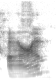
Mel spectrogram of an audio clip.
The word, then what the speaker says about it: Karam: man first i want to say it is pronounced kharam uh yeah yeah it's uh but it's okay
